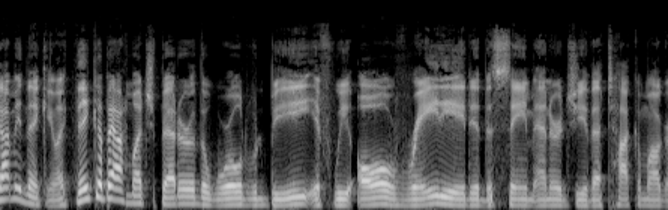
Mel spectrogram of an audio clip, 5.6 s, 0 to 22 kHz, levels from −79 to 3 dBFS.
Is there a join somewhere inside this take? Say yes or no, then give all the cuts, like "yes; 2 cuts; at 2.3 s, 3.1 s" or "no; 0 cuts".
yes; 1 cut; at 1.1 s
